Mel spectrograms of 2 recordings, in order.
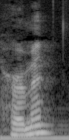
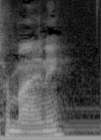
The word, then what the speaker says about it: Hermione: I always called Hermione Herman.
